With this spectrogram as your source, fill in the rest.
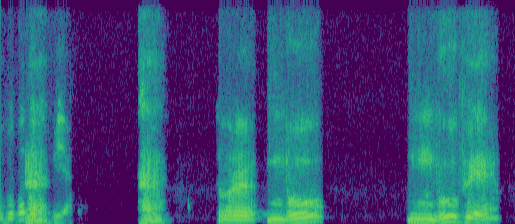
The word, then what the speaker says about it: vin: হ্যাঁ এটা আস্তে আস্তে কিন্তু ভা এই সাউন্ড হচ্ছে ভা ভিন্ন ভা ভা ভিন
